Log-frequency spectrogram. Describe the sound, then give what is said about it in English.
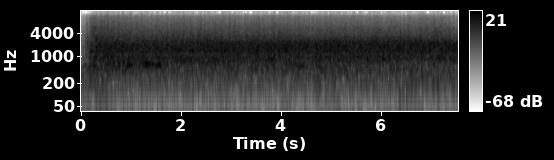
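A large audience applauds loudly and steadily as a chef introduces the members of the cooking team one by one, a dense wash of clapping hands that stays at full strength throughout, with no voices rising above it. “And please, while I introduce them one by one, give them a lot of applause.”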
